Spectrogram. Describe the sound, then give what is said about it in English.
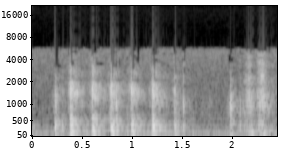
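A quick run of firm knocks on a wooden door by a visitor arriving at the narrator's door, about eight raps in steady rhythm, then a short pause before a few more. Fairly loud, with no voices. “When Comrade Martin finally knocks at my door, I make no effort to hide my resentment.”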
